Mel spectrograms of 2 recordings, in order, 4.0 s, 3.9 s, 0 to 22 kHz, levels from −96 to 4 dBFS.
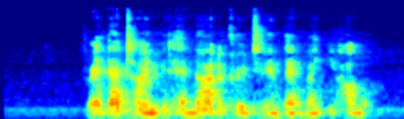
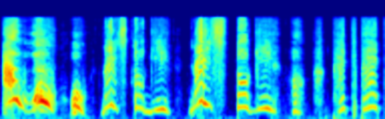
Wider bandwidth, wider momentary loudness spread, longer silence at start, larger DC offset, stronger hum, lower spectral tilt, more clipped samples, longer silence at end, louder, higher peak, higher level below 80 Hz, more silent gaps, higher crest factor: first, 15.5 kHz vs 12 kHz; second, 9 LU vs 23 LU; first, 0.85 s vs 0 s; neither; neither; first, -4.5 dB/octave vs -1 dB/octave; neither; first, 0.35 s vs 0.1 s; second, -24 LUFS vs -20 LUFS; second, -6 dBFS vs 0 dBFS; about the same, -66 dBFS vs -62 dBFS; neither; about the same, 20 dB vs 20 dB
